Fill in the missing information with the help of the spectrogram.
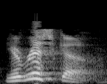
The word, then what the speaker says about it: Eurisko: Eurisko. Rhymes with Crisco.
